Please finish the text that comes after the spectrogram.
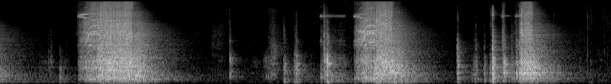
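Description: A power tool tightens starter bolts on a 2006–2009 Mercedes-Benz E350. It runs in three loud bursts of whirring and rattling, and brief clicks and handling noises fall between them.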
